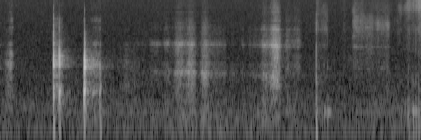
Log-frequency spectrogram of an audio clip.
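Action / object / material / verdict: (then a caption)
tap / plastic body mist bottle with plastic cap / plastic / none. Long nails tap and scratch the frosted pink plastic cap of a clear plastic body mist bottle filled with pink liquid. Three sharp, dry taps with bright click edges stand out, separated by quiet, soft scratching and rubbing on the cap.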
